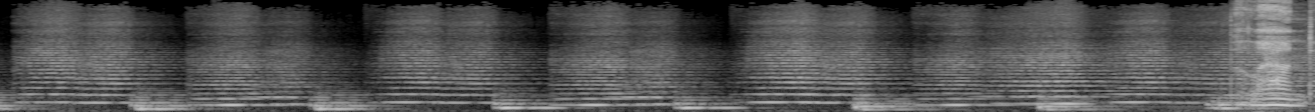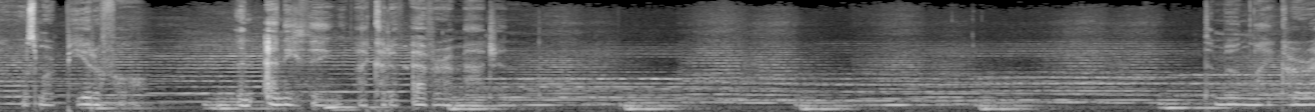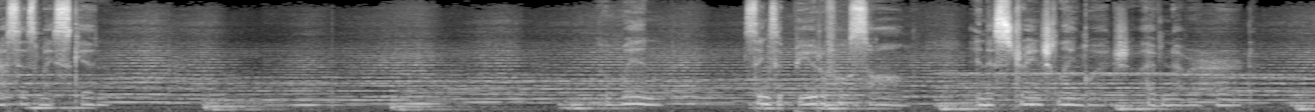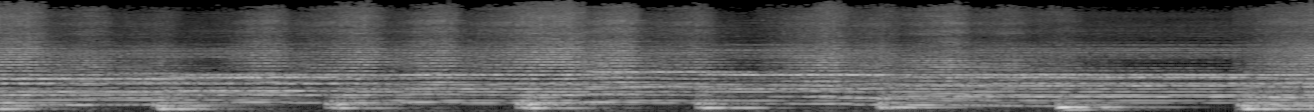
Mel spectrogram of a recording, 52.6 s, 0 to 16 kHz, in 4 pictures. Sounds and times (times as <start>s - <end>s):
Music: 0.0s - 52.5s
Speech: 12.4s - 14.7s, 15.5s - 18.4s, 25.2s - 27.4s, 32.4s - 33.0s, 33.8s - 35.4s, 36.0s - 38.9s.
